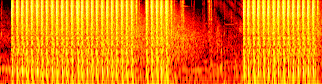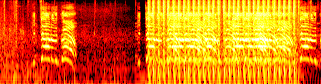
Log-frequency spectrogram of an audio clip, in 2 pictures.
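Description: Police gunfire in a GTA-style video game: dense bursts of rapid automatic shots in several long loud stretches, broken by brief quieter gaps, with game sounds in between.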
